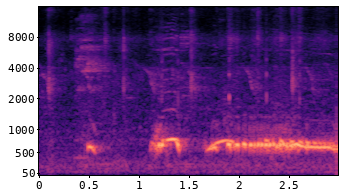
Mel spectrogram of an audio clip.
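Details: Caged Kelantan spotted dove of a contest-winning line, used as a lure call. A brief soft note and a short coo lead into a long, gently rippling coo.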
